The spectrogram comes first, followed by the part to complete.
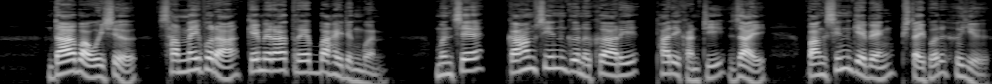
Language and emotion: Bodo, neutral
